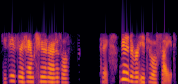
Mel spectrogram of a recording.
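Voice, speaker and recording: A police dispatcher heard over a tinny, narrowband scanner radio. The voice is clear and smooth at a middling pitch, very dry, reading out calls and numbers in clipped procedural phrases. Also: fast talker, no room sound.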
